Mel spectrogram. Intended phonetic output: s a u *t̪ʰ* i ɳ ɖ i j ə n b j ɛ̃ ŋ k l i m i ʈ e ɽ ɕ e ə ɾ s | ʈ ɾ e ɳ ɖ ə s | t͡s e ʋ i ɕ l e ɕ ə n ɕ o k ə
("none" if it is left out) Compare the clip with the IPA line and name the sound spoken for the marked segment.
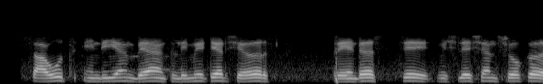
t̪ʰ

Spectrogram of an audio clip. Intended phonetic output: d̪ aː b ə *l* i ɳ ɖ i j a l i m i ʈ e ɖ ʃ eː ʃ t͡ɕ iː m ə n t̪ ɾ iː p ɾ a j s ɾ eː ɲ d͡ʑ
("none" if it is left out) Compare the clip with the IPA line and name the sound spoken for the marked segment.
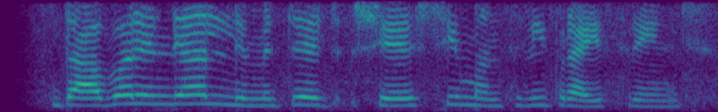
ɾ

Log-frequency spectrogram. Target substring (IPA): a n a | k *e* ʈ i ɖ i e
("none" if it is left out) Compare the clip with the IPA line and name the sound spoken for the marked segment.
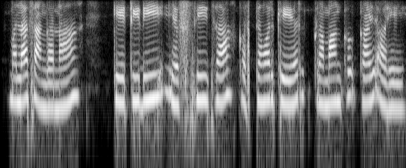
e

